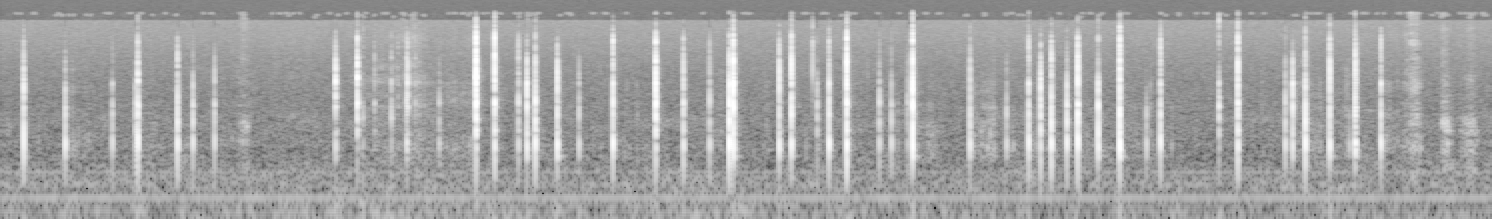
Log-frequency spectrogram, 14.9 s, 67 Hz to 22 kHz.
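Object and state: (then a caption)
Cardboard gift box tapped with long nails. Long purple acrylic nails tap and scratch the lid of a medium-size, hollow, pink floral Saviland rigid cardboard gift box. About 44 sharp, dry clicks come in uneven bursts over a soft scratching rustle and a faint low hum. Each tap stops almost instantly, with no ring.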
